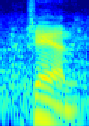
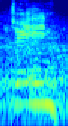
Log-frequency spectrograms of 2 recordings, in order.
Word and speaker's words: Jane: yeah that'll be fun jan jane jane that's why it was wrong yeah i've i've i was like jan wait no no i'm saying it wrong it's like jane how long have you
